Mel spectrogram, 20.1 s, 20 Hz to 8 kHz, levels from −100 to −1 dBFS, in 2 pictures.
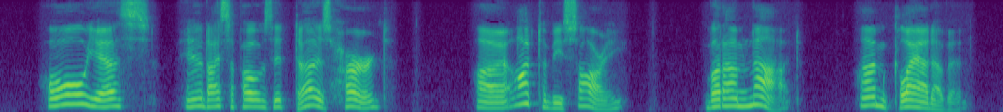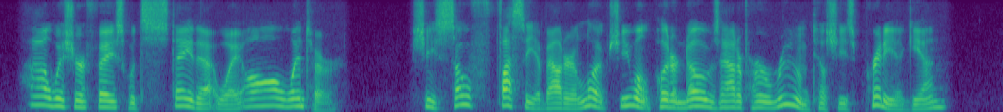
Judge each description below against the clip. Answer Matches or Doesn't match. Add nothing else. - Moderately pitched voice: Matches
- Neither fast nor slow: Matches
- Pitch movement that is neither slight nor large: Matches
